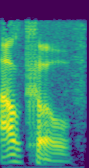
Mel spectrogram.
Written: alcove

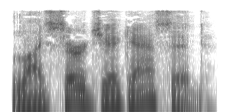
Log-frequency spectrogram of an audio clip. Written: lysergic acid

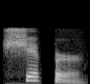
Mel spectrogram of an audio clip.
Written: shipper

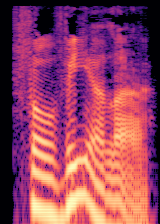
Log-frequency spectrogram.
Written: foveolar

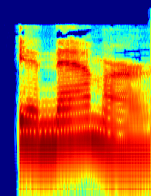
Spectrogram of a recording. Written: enamoredness

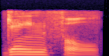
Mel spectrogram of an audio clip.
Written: gainful

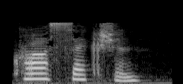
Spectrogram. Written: x-section

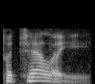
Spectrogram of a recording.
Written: patellae

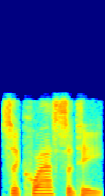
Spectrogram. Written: sequacity

